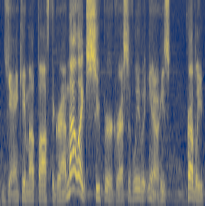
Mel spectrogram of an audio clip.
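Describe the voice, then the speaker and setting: A young man playing a tabletop game, describing his character's actions calmly. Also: mid-range voice, fairly quick. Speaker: player. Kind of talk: casual tabletop play. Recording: faint music in the background.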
